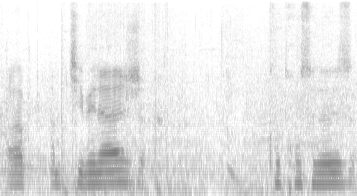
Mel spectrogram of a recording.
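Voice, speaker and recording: A man's voice: a little high, monotone, slow, background noise. A man giving casual, slangy gameplay commentary in an informal manner. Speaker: gamer commenting on own play.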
